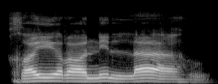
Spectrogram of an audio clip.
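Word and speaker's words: خيرًا الله: maka di sini kemudian yang awalnya terbaca khairon kemudian menjadi Khaironi ya kironillahu ya khaironillahu ya seperti itu ya rnya menjadi menjadi pendek ya bukan panjang jadi tidak dibaca denganirillahu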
